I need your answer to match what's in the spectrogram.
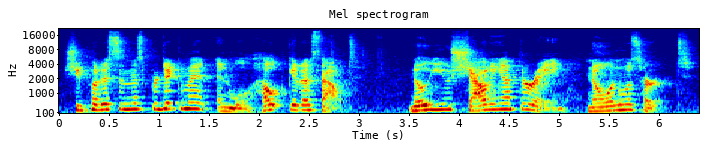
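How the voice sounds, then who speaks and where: A woman's voice: a little high, expressive, moderate pace, a bit bright, pitched above the performer's own voice. A woman voicing a cheerful, easygoing old fisherman who laughs easily, in a roomy-sounding recording. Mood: reassuring. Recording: roomy echo.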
